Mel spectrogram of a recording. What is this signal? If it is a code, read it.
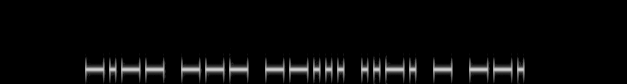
Morse code, heard as a keyed tone, about 20 wpm, 700 Hz. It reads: YO7FTG
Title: DXCC-100 Call Signs - 6 Characters - Repeated 3x - 20wpm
